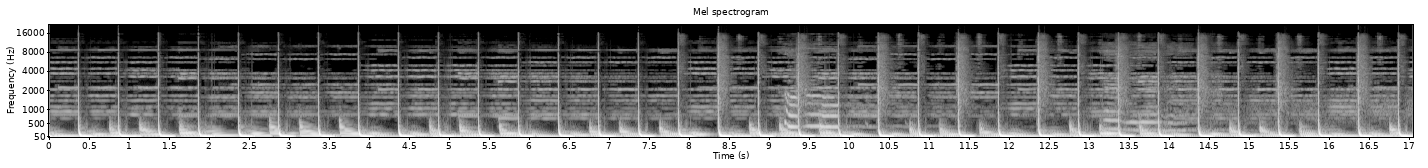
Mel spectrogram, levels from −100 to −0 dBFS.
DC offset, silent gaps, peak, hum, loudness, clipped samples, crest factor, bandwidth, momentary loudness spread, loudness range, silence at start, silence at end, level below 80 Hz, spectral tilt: under 0.1%; none; 0 dBFS; none; -11 LUFS; 0.4%; 8 dB; 10 kHz; 2 LU; 1 LU; 0 s; 0 s; -8 dBFS; -7 dB/octave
